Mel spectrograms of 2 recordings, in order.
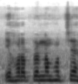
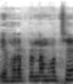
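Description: Both takes have the same delivery.

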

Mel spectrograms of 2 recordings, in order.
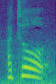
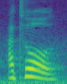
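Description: No difference in how they are said.

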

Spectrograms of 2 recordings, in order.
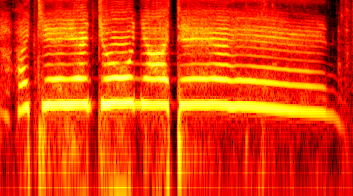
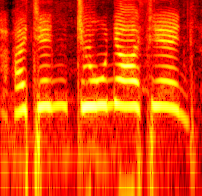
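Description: First: High, slow, shouted protest; drawn-out shout. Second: High put-on voice pleading innocence; high whiny protest. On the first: Pretend. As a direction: stretch it into an outraged yell. Protesting innocence again, louder. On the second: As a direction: whine it like a wrongly jailed crook.

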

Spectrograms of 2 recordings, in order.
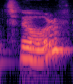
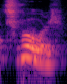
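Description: First: "zwölf" with a clear rounded ö; northern German. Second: "zwölf" with an unrounded, u-like vowel; southern German. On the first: Teacher imitating north Germans saying twelve. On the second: Teacher imitating south Germans saying twelve. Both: Retold or imitated. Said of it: "вони кажуть".

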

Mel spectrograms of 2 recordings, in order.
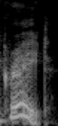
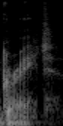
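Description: First: "Great" chirped much higher and bright; sing-song easygoing "Great"; chirpy great. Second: Quiet, flat "Great"; barely voiced resignation; deadpan great. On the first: Retold or imitated. Comic acting easygoing, chirping "Great" high. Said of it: "I said". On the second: Comic answering the van news with a soft "Great". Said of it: "And I said".

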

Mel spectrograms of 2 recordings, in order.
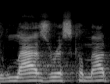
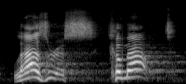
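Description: First: Said in the usual way. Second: Calling out loud and high, come out rising; loud cry. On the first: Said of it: "Jesus had to specifically say". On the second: Acted. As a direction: summon the dead man with a loud cry. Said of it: "he cried out with a loud voice".

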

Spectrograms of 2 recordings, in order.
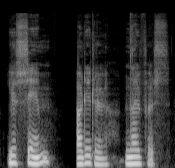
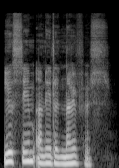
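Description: First: Careful phrase-by-phrase model reading. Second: Said in the usual way. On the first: Shown as a demonstration. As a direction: break it up for learners. Teacher repeats line in slow chunks.

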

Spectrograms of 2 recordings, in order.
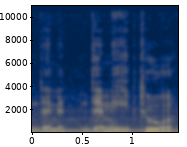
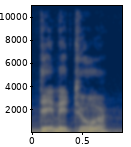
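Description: First: "demi, demi-tour" with French vowels, pitched high; French pronunciation. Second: "demi-tour" said with English vowels and a rising, louder "tour"; anglicized pronunciation. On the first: Cashier correcting the trucker with French "demi-tour", high and quick. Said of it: "and she says". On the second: Trucker testing the cashier by reading "demi-tour" off a sign, English-style. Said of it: "because I pronounce it". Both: Retold or imitated.

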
